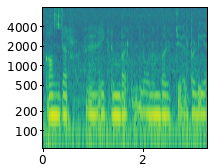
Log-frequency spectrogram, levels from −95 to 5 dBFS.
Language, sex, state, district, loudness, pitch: Hindi, female, Haryana, Jhajjar, -16 LUFS, 175 Hz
